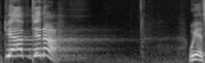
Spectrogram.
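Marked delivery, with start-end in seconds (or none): 0.1-0.8 put-on much higher, calling out as an old gentleman. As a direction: call the boys back from the doorway. Old host asks boys.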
